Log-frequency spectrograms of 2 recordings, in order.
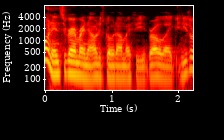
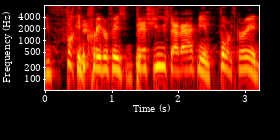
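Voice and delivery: mock dirty talk insult; 7 semitones higher, 3 dB louder than usual. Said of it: "I'll be like".

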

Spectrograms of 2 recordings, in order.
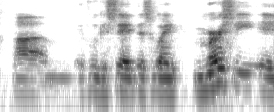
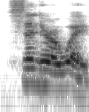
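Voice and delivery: raised, dismissive send-off; mock impatient demand; 5 semitones higher, 7 dB louder than usual. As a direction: push her away, irritated. Disciples' demand voiced.

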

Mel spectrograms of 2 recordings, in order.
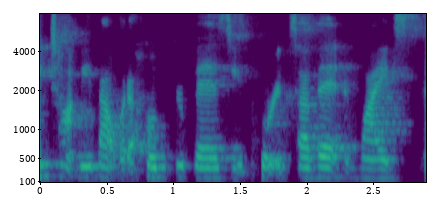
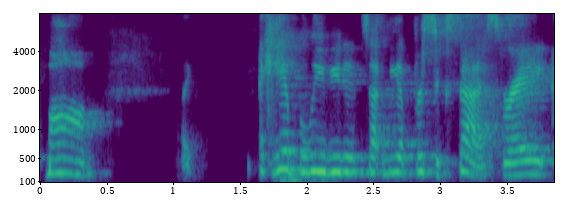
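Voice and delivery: freaking out; 6 semitones higher, 4 dB louder than usual. Retold or imitated. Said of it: "I'm, like, freaking out".

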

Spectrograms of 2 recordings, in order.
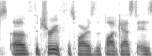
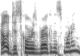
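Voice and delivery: retold surprise; 7 semitones higher, 3 dB louder, faster than usual. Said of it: "and I was like".

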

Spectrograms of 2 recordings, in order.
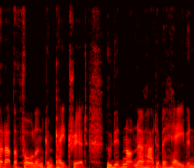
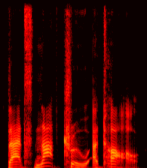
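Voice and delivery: higher, louder, drawn-out indignant denial; snapped; 5 semitones higher, 5 dB louder, much slower than usual. A narrator's reading. Ginger denying the trolls' innuendo, snapped. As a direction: deny it sharply, stretching the words. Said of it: "snapped Ginger".

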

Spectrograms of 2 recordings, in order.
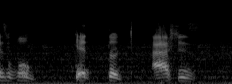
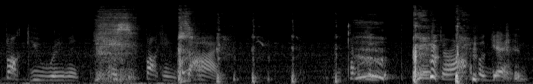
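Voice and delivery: high, building to a loud mock outburst; hammed-up rage, stretched out and rising; acted angry classmates; 6 semitones higher, 5 dB louder, slower than usual. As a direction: heckle him as the fed-up class, louder at the end. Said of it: "everybody was like".

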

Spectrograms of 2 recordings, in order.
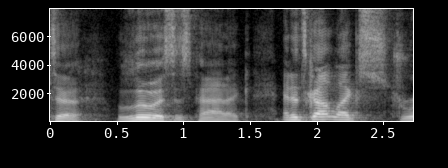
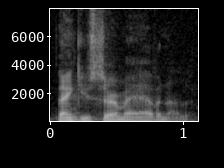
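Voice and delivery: much softer, lower mock submissive; meek mock submission; 8 semitones lower, 14 dB quieter, much faster than usual. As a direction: murmur it like a grovelling servant. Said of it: "they're basically like".

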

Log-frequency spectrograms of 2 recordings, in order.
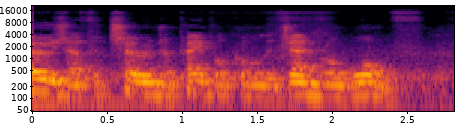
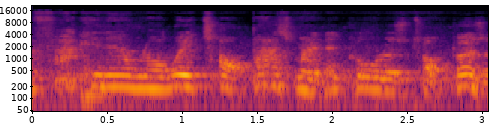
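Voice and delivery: lightly imitated Cockney geezer, pitched up; higher mock voice of a little Cockney DJ; Jason; 6 semitones higher, 4 dB quieter than usual. Cockney DJ introduces his crew to a promoter, lightly imitated, high. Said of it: "this little Cockney geezer".

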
